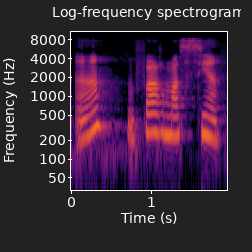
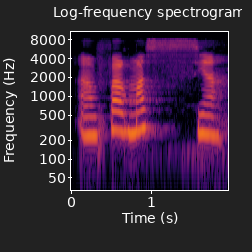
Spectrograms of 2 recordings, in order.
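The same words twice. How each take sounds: First: \"ان فارماسيان\" said once more, slow, ending /faʁmasjɛ̃/ falling; repeated model word. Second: \"ان فارماسيان\" said slowly, French /ɛ̃ faʁmasjɛ̃/; slow model word. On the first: Teacher repeating pharmacien for pupils, slow. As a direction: repeat pharmacien slowly for the class. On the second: Teacher modelling the word pharmacien, slow. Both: Shown as a demonstration.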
